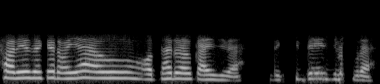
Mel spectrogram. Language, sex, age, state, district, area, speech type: Odia, female, 30-45, Odisha, Jagatsinghpur, rural, conversation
